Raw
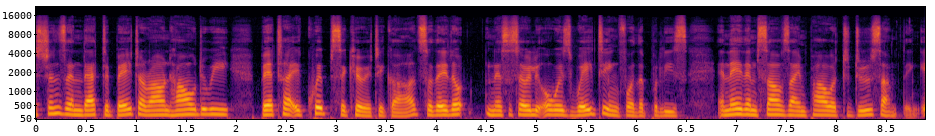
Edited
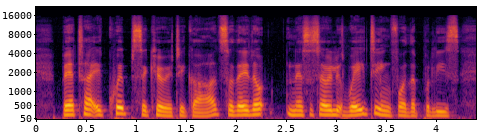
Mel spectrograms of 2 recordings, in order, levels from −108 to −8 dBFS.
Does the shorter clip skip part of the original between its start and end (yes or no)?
yes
